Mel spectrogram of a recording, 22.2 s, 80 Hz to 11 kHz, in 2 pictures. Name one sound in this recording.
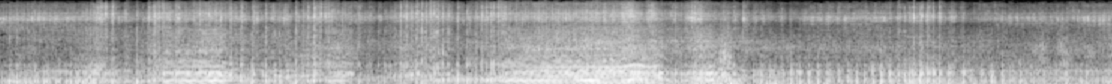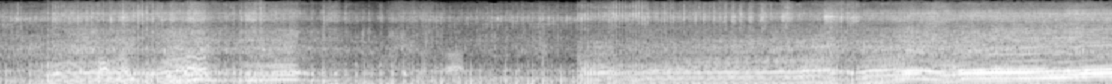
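A 50cc two-stroke gas scooter engine revs up and down.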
